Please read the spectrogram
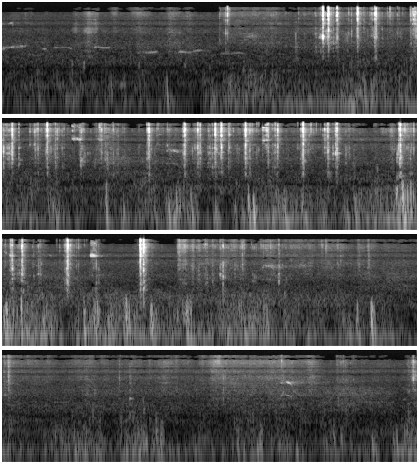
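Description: Irregular metallic clicks, taps and rattles from the metal ladder stand and its strap fittings being handled at the top, thickest in the middle, over a steady low rumble.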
